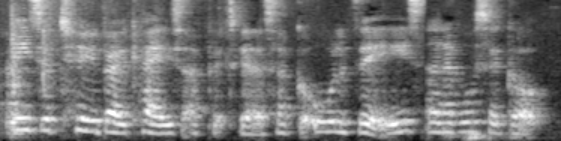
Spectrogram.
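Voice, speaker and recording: A woman's voice: mid-range voice, fast, warm tone. British woman, thirties, casual rambling vlog chat, distant mic, roomy echo. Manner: chatty, rambling, full of "like". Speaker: vlogger. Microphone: distant camera mic. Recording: roomy, distant home recording.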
